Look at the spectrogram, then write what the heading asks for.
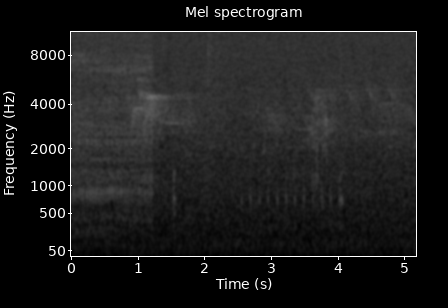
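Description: Birds calling over a faint steady hiss. There is a short call about a second in, then a run of evenly spaced short low notes, about six a second, between two and four seconds in.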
